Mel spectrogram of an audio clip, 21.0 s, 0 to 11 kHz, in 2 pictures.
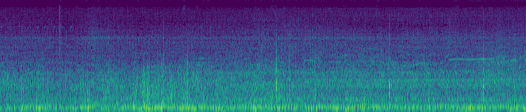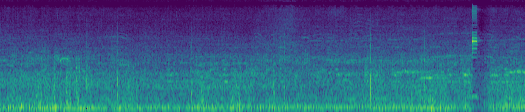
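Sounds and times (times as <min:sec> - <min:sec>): vehicle rumble in motion: 0:00.0 - 0:21.0.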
